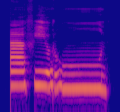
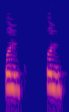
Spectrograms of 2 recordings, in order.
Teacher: قاف جو اسٹارٹنگ پہ ہے یہ ہیوی والا ہے، تو اس کو ہیوی ہی رکھنا ہے۔ قل قل، یہ کافرون میں جو ہے یہ لائٹ ہے اور یہ قاف ہیوی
